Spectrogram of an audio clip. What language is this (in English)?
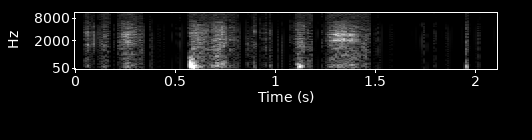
Chinese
